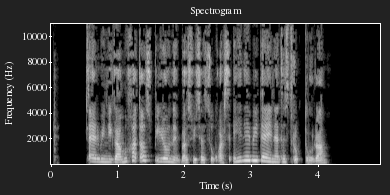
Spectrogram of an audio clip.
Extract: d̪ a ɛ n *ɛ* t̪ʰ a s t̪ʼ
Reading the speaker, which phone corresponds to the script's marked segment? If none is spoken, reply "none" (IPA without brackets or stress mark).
a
